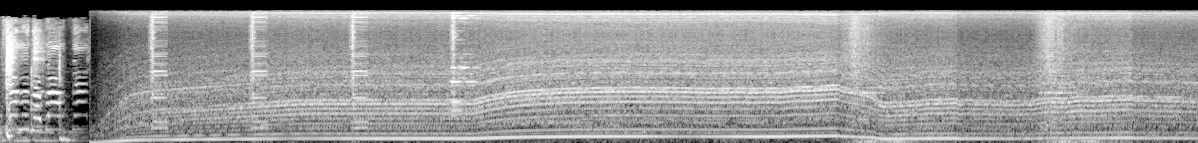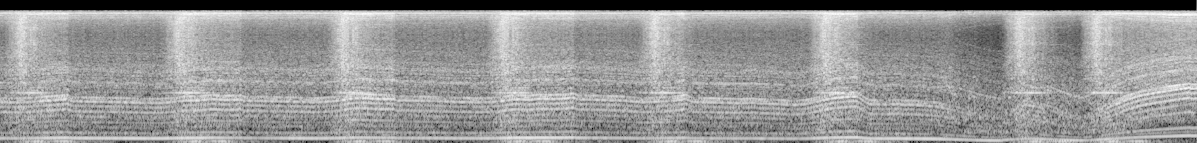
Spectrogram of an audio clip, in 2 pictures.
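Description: A car engine hums and revs up and down as it picks up speed.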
